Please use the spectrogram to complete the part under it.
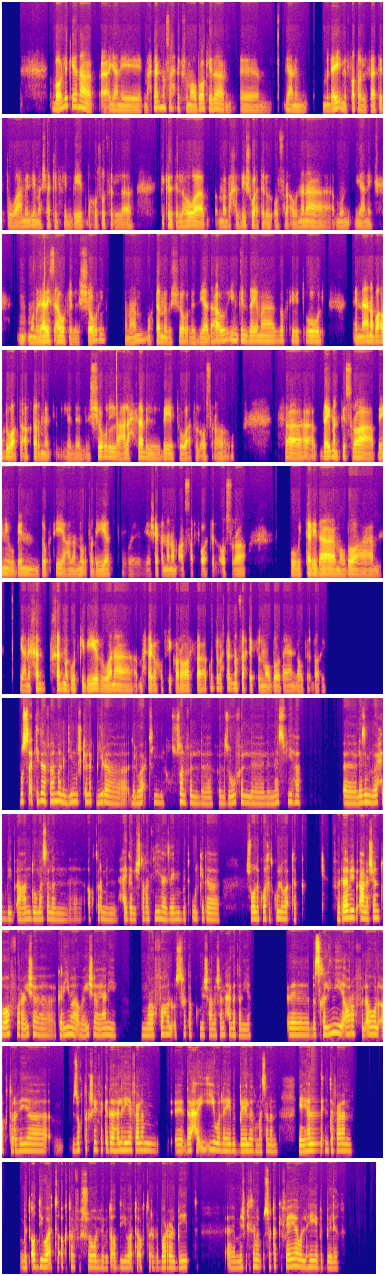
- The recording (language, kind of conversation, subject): Arabic, advice, إزاي شغلك بيأثر على وقت الأسرة عندك؟
- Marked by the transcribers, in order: tsk; other background noise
